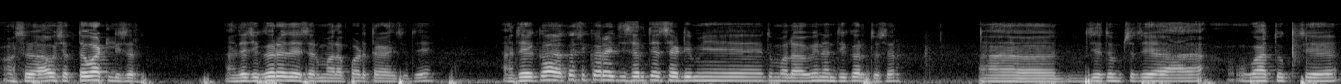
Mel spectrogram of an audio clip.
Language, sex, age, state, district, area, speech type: Marathi, male, 30-45, Maharashtra, Beed, urban, spontaneous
